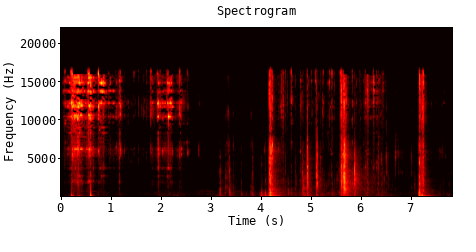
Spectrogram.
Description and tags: door unlock
Unlocking a door: jingling of keys, large keyhole.
Recorded with a Samsung S8 in a apartment.
door, jingling, keys, clink, unlock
